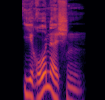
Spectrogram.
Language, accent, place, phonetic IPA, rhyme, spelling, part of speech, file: German, Germany, Berlin, [iˈʁoːnɪʃn̩], -oːnɪʃn̩, ironischen, adjective, De-ironischen.ogg
- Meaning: inflection of ironisch: 1. strong genitive masculine/neuter singular 2. weak/mixed genitive/dative all-gender singular 3. strong/weak/mixed accusative masculine singular 4. strong dative plural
